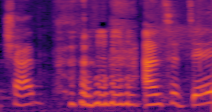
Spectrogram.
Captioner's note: both laughing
